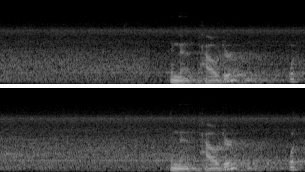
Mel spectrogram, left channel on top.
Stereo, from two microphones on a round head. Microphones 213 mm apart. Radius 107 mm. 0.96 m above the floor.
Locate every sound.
1.7 s a man speaking: 25° left (ahead or behind), 0.6 m; by 3.0 s 25° right (ahead or behind), 1.2 m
